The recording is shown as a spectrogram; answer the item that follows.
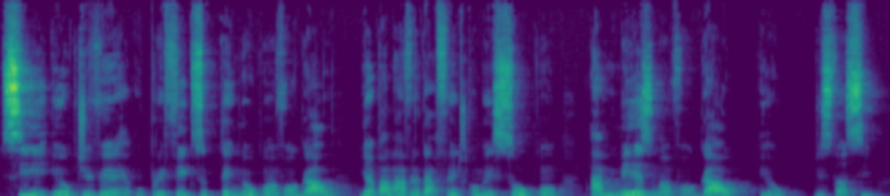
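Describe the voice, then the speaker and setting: A man's voice: fairly low pitch, very animated, measured pace, few pauses, a little mellow, echoey room. A man with a Brazilian Portuguese accent teaching an exam-prep grammar lesson, emphatic and constantly checking with the listener. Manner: emphatic, repeats "correto?" and "anote aí".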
